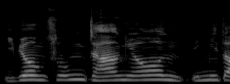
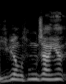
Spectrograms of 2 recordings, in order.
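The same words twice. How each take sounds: First: Slow, high recruit's report with 입니다 drawn out; 어눌한 신병처럼 '이병 송장현입니다' 를 천천히 높게; korean military style. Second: Crisp shouted rank and name, no 입니다; korean military style. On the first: Retold or imitated. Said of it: "신고를 해요". (느리고 높은 신병 관등성명) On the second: Shown as a demonstration. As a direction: snap out '이병 송장현' sharply. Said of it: "이렇게 해야 되잖아요". (짧고 힘찬 군대식 관등성명)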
